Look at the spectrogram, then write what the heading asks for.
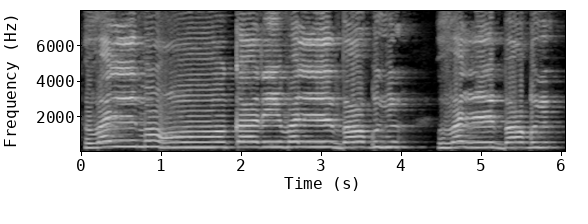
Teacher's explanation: غین کو جب بھی ادا کریں گے حلق کے اوپر والے حصے سے ادا کریں گے اور منہ کو گولائی کریں گے، ٹھیک ہے؟ جب غین کو ادا کریں گے تو آپ نے منہ کو گولائی کرنا ہے، تو انشاءاللہ حروف موٹا ادا ہوگا۔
